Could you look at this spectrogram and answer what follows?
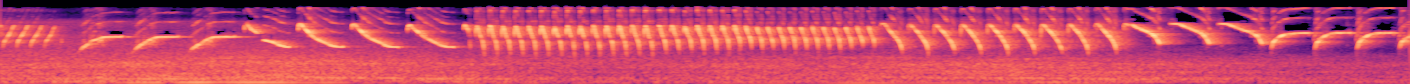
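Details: Belgian canary song: clipped chirps and falling whistles, a sustained buzzy roll, then quick sequences of steep downslurred notes repeated rapidly.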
